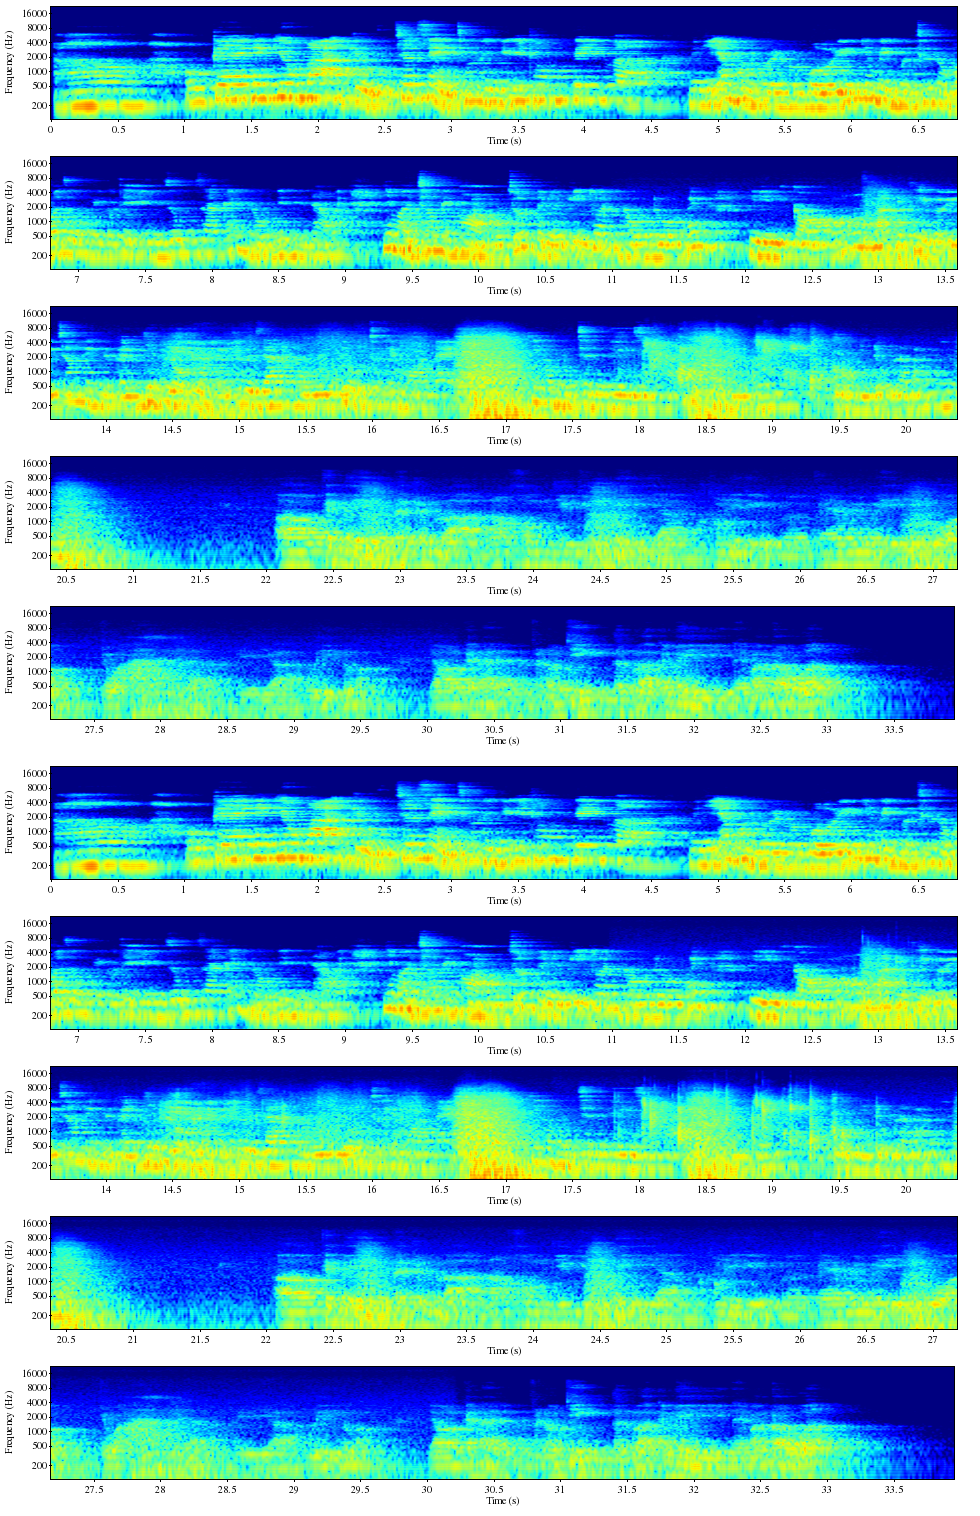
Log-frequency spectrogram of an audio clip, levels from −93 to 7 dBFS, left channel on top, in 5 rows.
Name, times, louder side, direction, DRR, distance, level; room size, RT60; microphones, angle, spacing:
voice 1, 0.0-4.5 4.8-20.6, left 1 dB, 40° left, -4 dB, 0.3 m, -27 dB
Dog, 11.0-30.2, right 1 dB, 55° right, 0.3 m, -30 dB
voice 2, 22.0-29.6 30.0-32.9, equal, 40° right, -7 dB, 1.1 m, -34 dB
2.7 x 2.1 x 2.2 m, 1.1 s
head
